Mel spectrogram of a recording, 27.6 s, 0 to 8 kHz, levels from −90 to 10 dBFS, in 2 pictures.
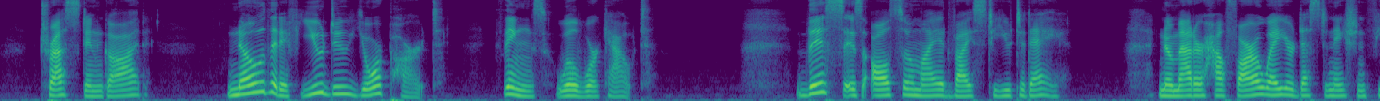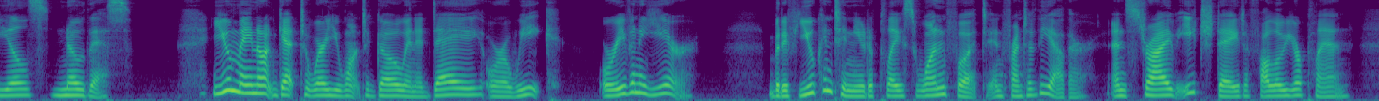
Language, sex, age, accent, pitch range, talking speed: English, female, 20-39, American, 155-195 Hz, 160 wpm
